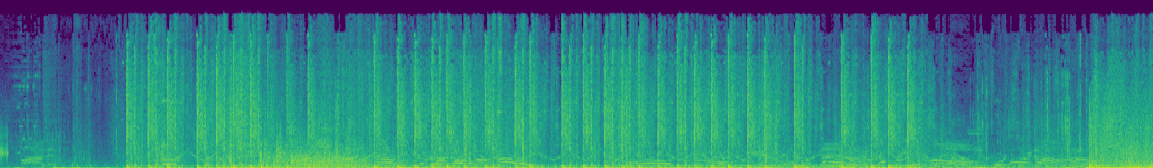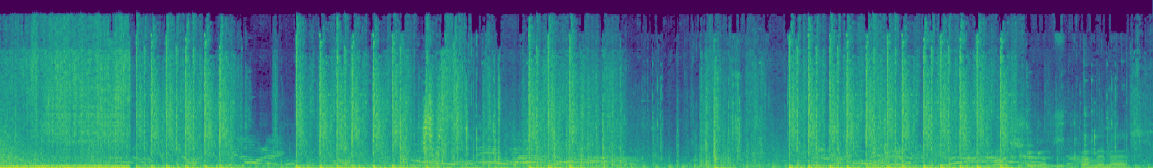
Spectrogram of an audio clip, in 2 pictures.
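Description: Heavy, sustained gunfire from The Division, a fight at Grand Central: dense overlapping bursts and rapid shots roll on loud and close for the whole stretch, with brief lulls and faint voices beneath.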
